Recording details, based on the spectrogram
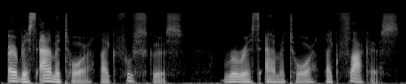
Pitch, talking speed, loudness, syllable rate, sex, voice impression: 110 Hz, 120 wpm, -24 LUFS, 4.9 syllables/s, female, feminine, very adult-like, middle-aged, slightly thin, slightly tensed, slightly weak, slightly dark, hard, clear, fluent, slightly raspy, slightly cool, slightly intellectual, refreshing, sincere, very calm, slightly friendly, reassuring, slightly unique, elegant, slightly lively, very kind, modest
